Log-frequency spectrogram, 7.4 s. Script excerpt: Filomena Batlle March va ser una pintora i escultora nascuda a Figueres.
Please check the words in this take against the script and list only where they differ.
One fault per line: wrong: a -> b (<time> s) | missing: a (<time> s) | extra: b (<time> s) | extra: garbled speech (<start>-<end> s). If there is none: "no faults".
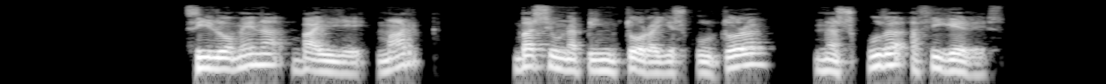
no faults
